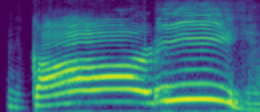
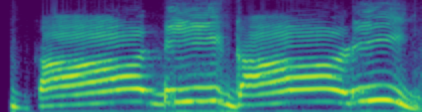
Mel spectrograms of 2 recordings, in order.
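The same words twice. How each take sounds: First: गाड़ी said slowly, falling at the end; slow model word. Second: गाड़ी drawn out slowly with a retroflex flap; slow model word. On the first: Teacher repeats गाड़ी for learners, slow and falling. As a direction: draw out गाड़ी slowly and let it fall. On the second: Teacher slowly models गाड़ी for Hindi learners, drawn out. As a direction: stretch गाड़ी slowly, flapping the ड़. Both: Shown as a demonstration. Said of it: "अब देखिए, आराम से".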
